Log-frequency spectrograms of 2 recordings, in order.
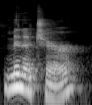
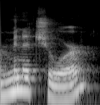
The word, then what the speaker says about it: miniature: the standard pronunciations um first of all you can use three syllables miniature or miniature or you can use four syllables miniature miniature I think an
